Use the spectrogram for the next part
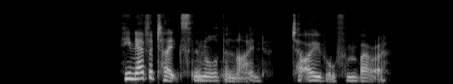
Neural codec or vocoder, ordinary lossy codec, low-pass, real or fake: codec, 24 kHz, 3 kbps, HILCodec; none; 10.8 kHz; fake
